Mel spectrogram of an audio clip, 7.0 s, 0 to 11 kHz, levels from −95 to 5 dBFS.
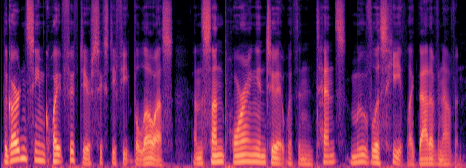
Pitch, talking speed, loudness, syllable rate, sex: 110 Hz, 225 wpm, -19 LUFS, 5.9 syllables/s, male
